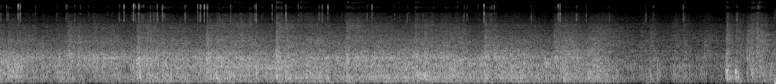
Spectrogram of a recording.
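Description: A nonstop passenger train running on rails between Bandra and Jaipur gives a steady, loud rumble with faint rattles and clacks throughout, heard from inside the carriage.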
